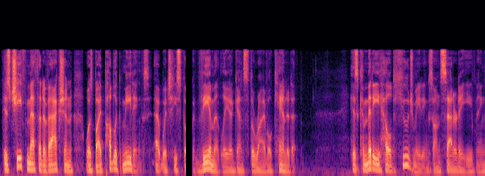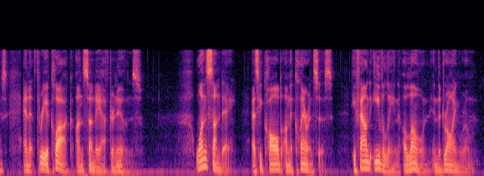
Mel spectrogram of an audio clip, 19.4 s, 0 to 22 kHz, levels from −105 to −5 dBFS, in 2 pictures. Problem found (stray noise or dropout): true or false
true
